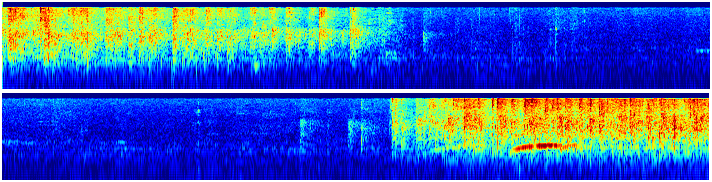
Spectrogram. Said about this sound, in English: We all love you. We're happy. They applauded for you.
